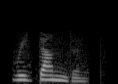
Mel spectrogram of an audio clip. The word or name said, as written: redundant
